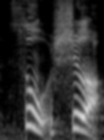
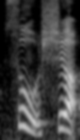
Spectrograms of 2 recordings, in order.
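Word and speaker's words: 宿舍: 뭐뭐 더 화라고 기억해 주시면 훨씬 더 좋다라는 거 기억해 주시면서 마지막으로 중국 학교의 기숙사는 어떻게 발음된다? 宿舍 라고 발음이 된다라는 거 발음 연습이 많이 필요로 합니다. 宿舍 라고 해주시면 됩니다.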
